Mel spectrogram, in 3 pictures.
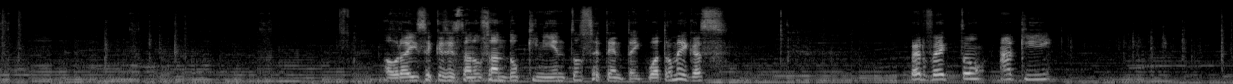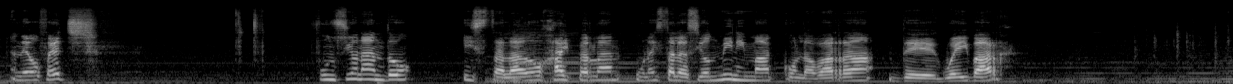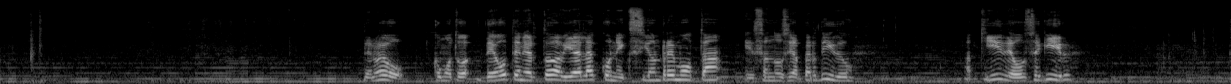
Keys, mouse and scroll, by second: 0.0-36.9 typing, 33.3 click, 34.4 click.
